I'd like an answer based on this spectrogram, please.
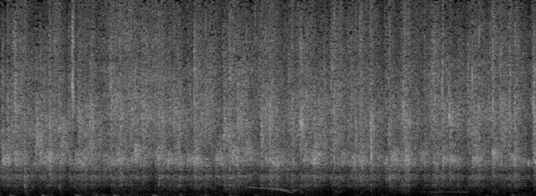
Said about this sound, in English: Can we just have a massive round of applause for Jack and for Steve? Two men gone too soon.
